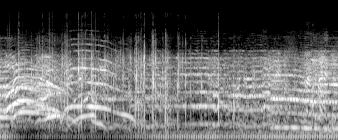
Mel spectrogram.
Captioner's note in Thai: ปรบมือ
